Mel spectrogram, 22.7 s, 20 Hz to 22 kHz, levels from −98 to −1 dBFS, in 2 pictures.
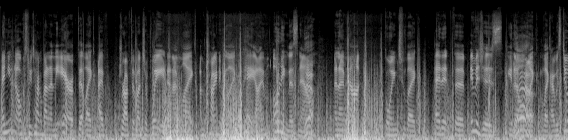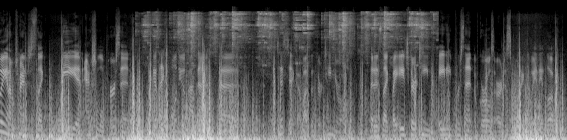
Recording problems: wind noise on the microphone; heavy; as loud as the speech
door banging; loud; from 12 to 13 s; peak 1 dB above the speech
jangling keys; loud; from 14 to 20 s; peak 1 dB above the speech

